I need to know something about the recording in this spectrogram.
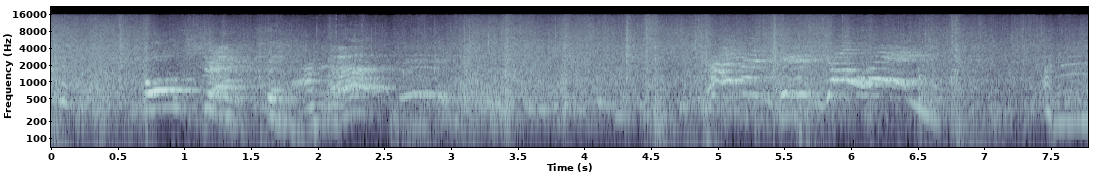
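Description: Young men shout and laugh excitedly close by.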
